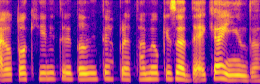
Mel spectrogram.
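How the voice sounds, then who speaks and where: A woman speaks fairly quickly in a fairly high pitch, with ordinary pitch variation. The recording is very clean, with a silent background and a dry, close sound with no echo. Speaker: sign language interpreter. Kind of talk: casual chat. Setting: studio. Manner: fast.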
